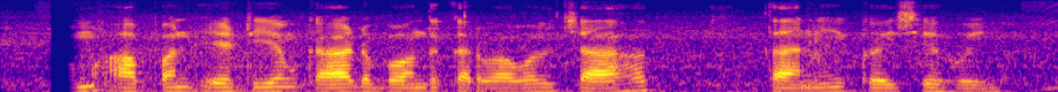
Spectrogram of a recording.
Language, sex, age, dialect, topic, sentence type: Bhojpuri, female, 18-24, Southern / Standard, banking, question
